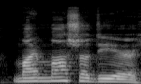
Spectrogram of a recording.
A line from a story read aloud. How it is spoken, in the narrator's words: he cried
